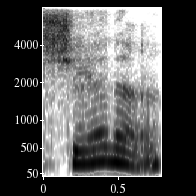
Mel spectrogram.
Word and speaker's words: Shanna: It's Shanna. Shanna. Shanna. I say it right? Shanna? Shanna rhymes with banana.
